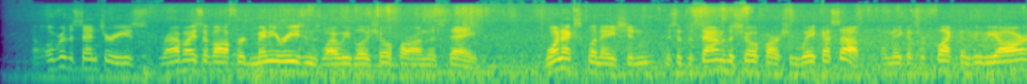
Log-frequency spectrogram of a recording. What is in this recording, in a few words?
Shofar Collage; COVID Initiative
